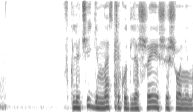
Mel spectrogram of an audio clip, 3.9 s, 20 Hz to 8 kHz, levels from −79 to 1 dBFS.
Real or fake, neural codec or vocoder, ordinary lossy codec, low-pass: real; none; none; none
